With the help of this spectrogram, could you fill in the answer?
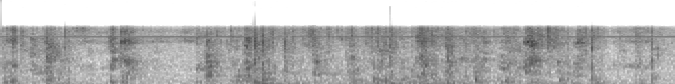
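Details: Donna, a Shar Pei, at play, producing a dense run of short barks, yips and whimpers, several bursts every half second or so, over a faint constant hum.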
